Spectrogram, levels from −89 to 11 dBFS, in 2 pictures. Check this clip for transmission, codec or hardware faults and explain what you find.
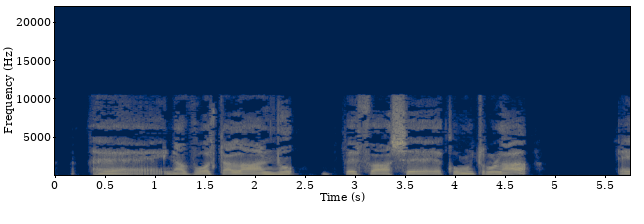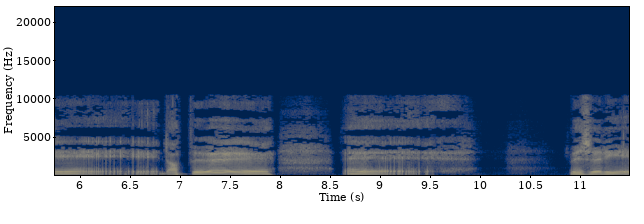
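Two codec faults are present. Throughout, the speech sounds hissy and grainy, with nothing above 10.5 kHz; this is likely heavy Vorbis compression, at a rate fitting roughly 30 kbps.

Pre-echo occurs at 1.63 s, 4.21 s and 6.83 s. A brief hiss of 26, 33 and 23 ms smears each attack, where block-spread quantisation noise fills the quiet just before it.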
